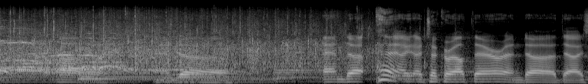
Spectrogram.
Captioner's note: cheers and applause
